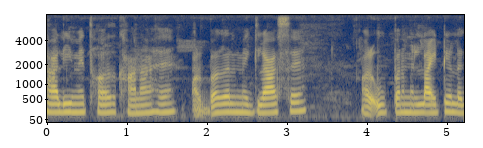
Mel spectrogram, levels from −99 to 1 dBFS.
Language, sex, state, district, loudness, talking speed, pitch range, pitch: Hindi, male, Bihar, Katihar, -20 LUFS, 170 wpm, 180-195 Hz, 185 Hz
